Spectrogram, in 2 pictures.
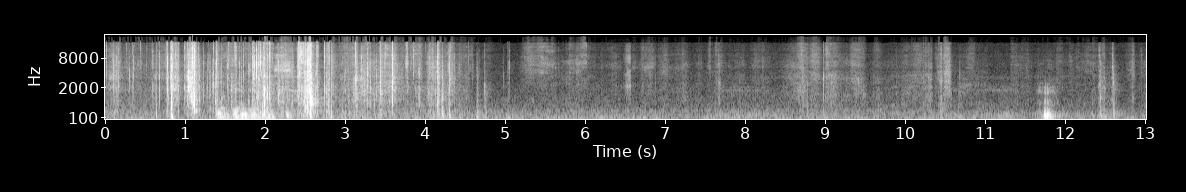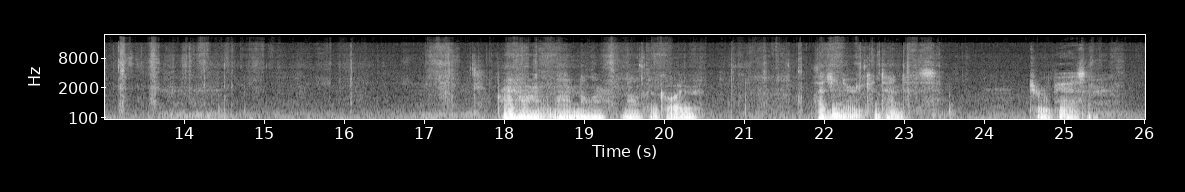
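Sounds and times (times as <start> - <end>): plastic wrapper crinkling and tearing: 0.0 - 5.0
cards rustling: 0.0 - 10.7.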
